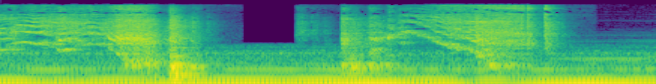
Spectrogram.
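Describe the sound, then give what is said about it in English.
Kitchen cabinet doors bang shut twice, about two and a half seconds apart: sharp knocks over a steady low hum and some scraping, shifting noise. No one speaks. “Why are your cabinets doing that?”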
